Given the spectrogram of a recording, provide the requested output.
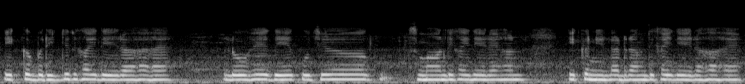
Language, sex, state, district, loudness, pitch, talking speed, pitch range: Punjabi, female, Punjab, Fazilka, -13 LUFS, 215 Hz, 170 wpm, 215-225 Hz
